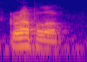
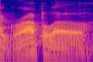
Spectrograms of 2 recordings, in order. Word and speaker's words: Garoppolo: Garoppolo. – Ah, Garoppolo.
